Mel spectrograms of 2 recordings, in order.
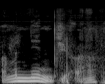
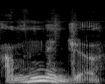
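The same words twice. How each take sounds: First: Put-on Jamaican accent. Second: Mock British accent, raised pitch. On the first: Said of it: "Jamaican ... voice". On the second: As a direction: say it like a cartoon Brit. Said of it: "So I got my Brit".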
